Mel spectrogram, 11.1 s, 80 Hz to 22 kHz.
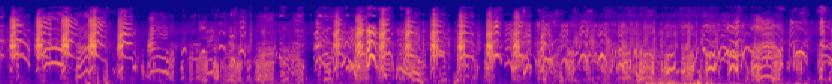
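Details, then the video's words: A litter of Cardigan Welsh Corgi puppies out in the garden without their mother, calling in a steady overlapping mix of shrill squeals and wavering whines, with a low rumble briefly underneath toward the end. "コーギー・カーディガン 仔犬達だけでお庭へ②"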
